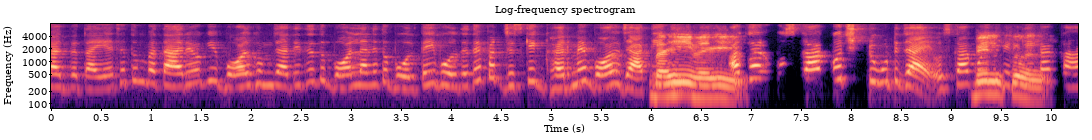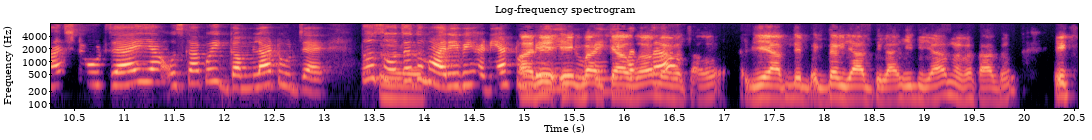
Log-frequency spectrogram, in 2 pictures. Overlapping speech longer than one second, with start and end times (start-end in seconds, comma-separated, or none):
15.0-16.6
